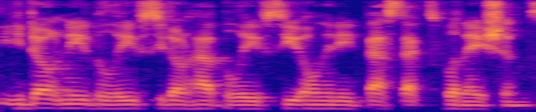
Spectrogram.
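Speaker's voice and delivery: usual speaking voice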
